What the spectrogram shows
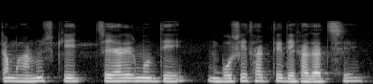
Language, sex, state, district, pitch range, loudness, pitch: Bengali, male, West Bengal, Cooch Behar, 145-155 Hz, -17 LUFS, 150 Hz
